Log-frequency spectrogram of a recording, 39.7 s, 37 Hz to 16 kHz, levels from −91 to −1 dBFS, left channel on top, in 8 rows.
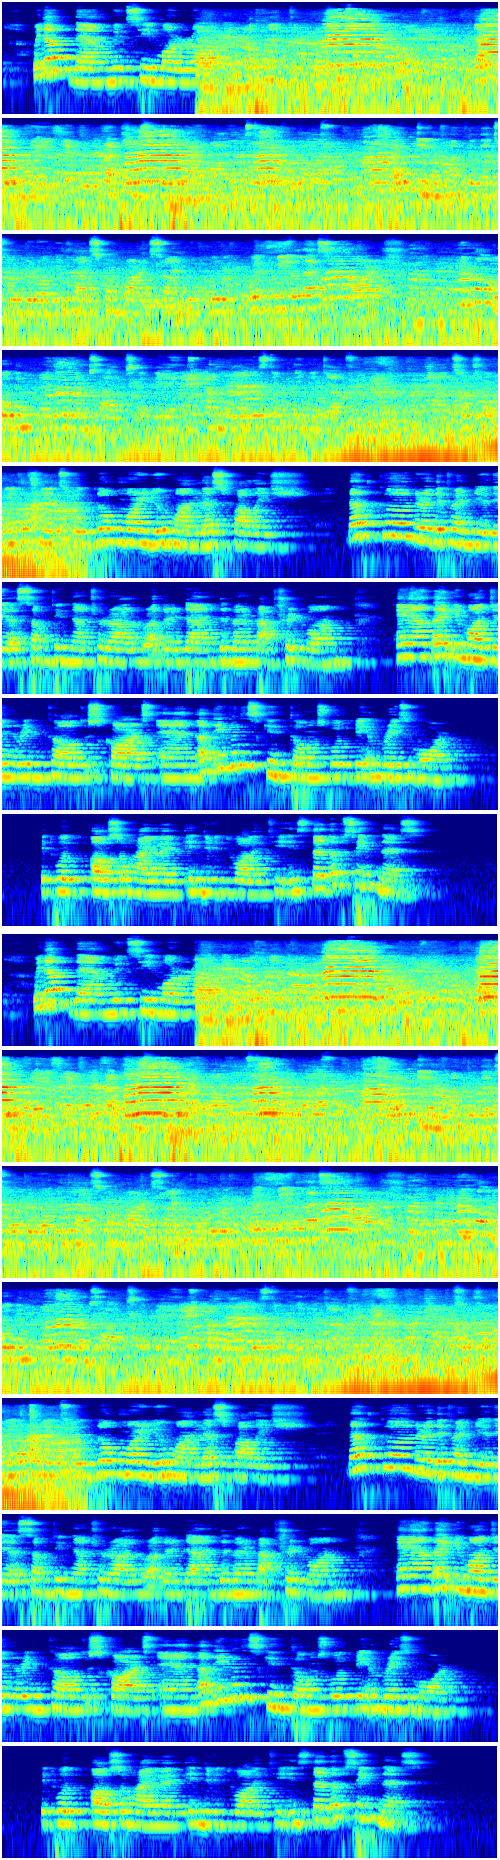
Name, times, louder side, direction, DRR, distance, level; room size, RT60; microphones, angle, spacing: voice 1, 0.3-8.2 8.8-13.9 14.5-18.3 19.1-22.8 23.3-28.2 28.7-34.2 35.1-38.8, left 1 dB, 45° left, -5 dB, 0.8 m, -33 dB
sound 1, 1.9-20.6, right 3 dB, 50° right, 0.7 m, -26 dB
2.7 x 2.4 x 3.1 m, 0.77 s
head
